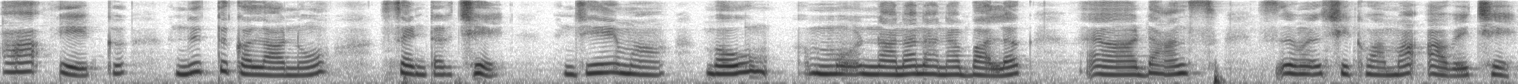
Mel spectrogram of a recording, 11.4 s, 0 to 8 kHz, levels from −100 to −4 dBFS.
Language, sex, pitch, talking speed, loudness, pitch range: Gujarati, female, 250 Hz, 80 wpm, -31 LUFS, 235-270 Hz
